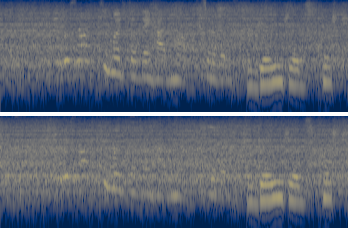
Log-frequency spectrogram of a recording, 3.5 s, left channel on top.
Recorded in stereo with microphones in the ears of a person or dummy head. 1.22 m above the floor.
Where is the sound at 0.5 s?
15° left (ahead or behind), 0.8 m; by 2.4 s 70° left (ahead or behind), 1.1 m.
